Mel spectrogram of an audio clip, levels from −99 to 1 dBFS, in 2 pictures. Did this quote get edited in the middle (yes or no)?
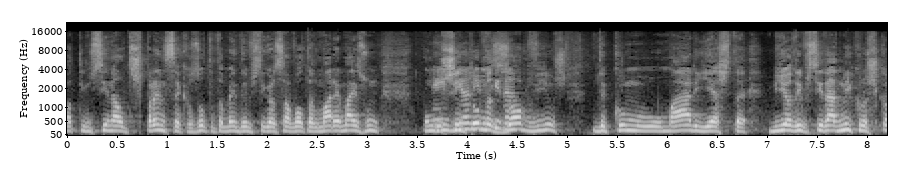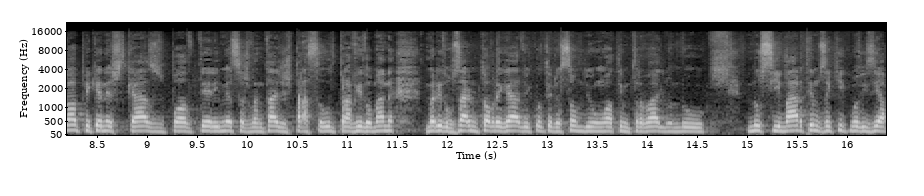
no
